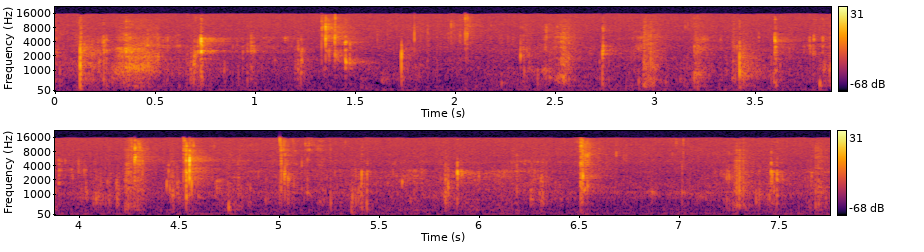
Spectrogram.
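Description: Close-miked chewing of a mouthful of crisp salad, a steady scatter of small sharp crunches and wet mouth clicks.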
